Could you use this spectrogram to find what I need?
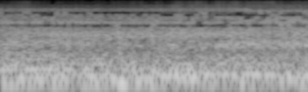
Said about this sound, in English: All right, here comes the tow truck. It's a big truck, which is good, because we're gonna need a big truck.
